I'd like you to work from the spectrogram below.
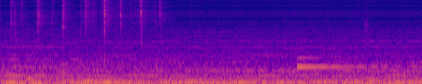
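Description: A nickname is typed on a computer keyboard in Vampire: The Masquerade – Coteries of New York, a quick run of about a dozen close key clicks in the first second, then a quiet hum.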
